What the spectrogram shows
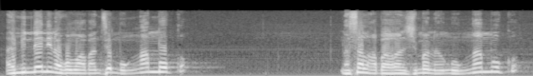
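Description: A musician guest speaks earnestly and reflectively in a casual interview, giving advice in a mix of Lingala and French. His voice sits high and is a little mellow, at a moderate pace. Long hall reverb and faint music fill the recording.

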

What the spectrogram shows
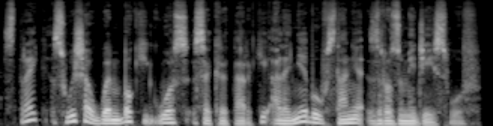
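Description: A man narrating an audiobook, his pitch rising and falling freely as he tells the story. The delivery is expressive and measured. The recording is dry and close. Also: husky, no echo. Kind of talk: scripted narration.

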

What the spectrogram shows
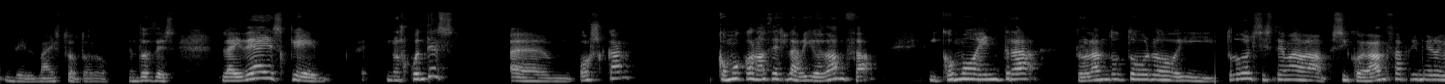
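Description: A woman's voice: fairly low pitch, a bit bright. A woman hosting an interview, speaking loosely and hesitantly with many fillers. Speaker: interviewer, host. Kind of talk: casual interview.

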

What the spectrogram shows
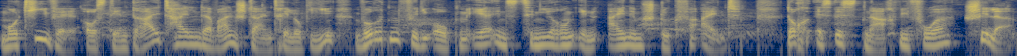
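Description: A man's voice: medium pitch, very animated, measured pace. A man reading scripted narration for a television report as a voice-over.

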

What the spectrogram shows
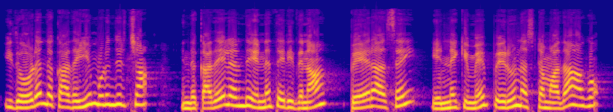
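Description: A woman narrating a cartoon story in a brisk storybook manner. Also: fairly high pitch, expressive.

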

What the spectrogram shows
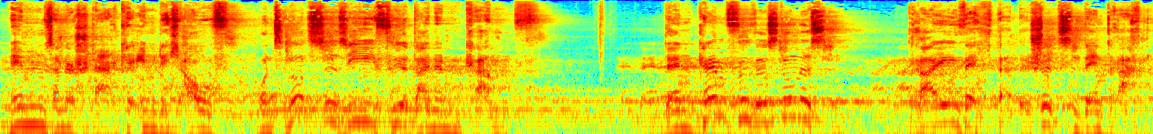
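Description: A man's voice: a little high, creaky, heavy background noise, full character voice. A man voicing a solemn, ancient tree spirit in a video game, speaking in a grave, archaic, portentous manner. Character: solemn ancient tree spirit, watchful guardian advising a warrior. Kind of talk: dramatic video game voice acting. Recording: echoey hall, distant, loud game music.

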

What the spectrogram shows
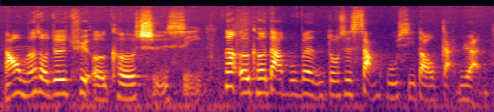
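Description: A woman's voice: fast, slight background noise. A woman nurse on a TV talk show, telling a story from her student days and shrilly acting out a panicked mother. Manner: animated, jumps to a shrill pitch when quoting.

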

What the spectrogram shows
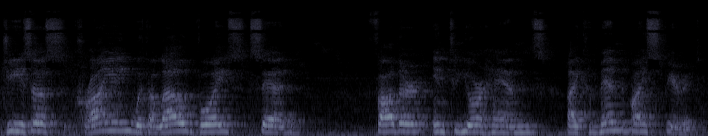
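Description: A man slowly intoning prayers and readings as the officiant of a church service, heard with a cathedral echo. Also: high-pitched, vocal fry, darkish tone, slight background noise. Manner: slow, solemn intoning. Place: large church. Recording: cathedral echo heard from far off, faint ambience.

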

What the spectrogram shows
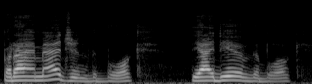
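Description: A man poet reading a poem in the voice of a lonely young man once confined in a dark basement, measured and reflective. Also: a little high, no room sound, natural voice. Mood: wistful. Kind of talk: poetry reading.

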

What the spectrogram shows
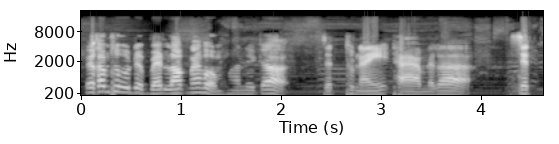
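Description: A young man playing and commenting on a video game in a casual, playful way, laughing often and yelping when excited. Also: high voice, extremely slow, faint music behind. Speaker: gaming YouTuber.

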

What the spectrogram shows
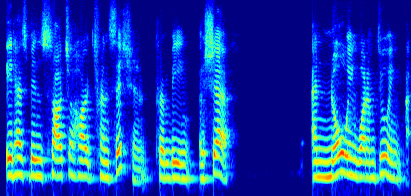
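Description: A Venezuelan woman in her thirties tells her story as a guest in a casual video call interview, laughing often. She speaks through a headset from an indoor home workroom, her voice medium-pitched with a darkish tone.

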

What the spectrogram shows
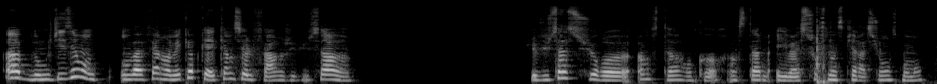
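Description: Chatty husky-voiced woman makeup artist. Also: mid-range voice, normal speed, darkish tone. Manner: chatty, greets viewers with pet names; slangy, enthusiastic. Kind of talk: live makeup tutorial.

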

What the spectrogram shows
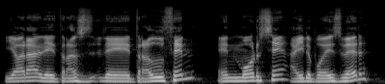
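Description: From an indoor room set up for webcam reactions, a high-voiced young Spaniard with a Peninsular Spanish accent reacts and translates aloud as the host of a reaction video. He talks at a moderate pace but gets excitable, interjecting often, and he uses a desktop streaming microphone.

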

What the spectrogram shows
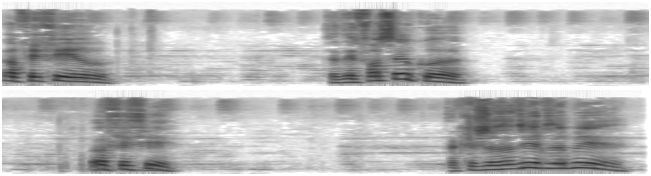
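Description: A man's voice: a little high, animated, takes it slowly, long pauses, mellow, husky, faint music behind. A young man chatting casually with a friend, tired and drowsy, slangy and profane, laughing often. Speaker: vlogger. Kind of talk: casual rambling chat to a friend.

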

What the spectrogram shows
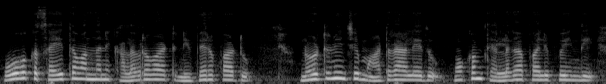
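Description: Female audiobook narrator, mellow and warm, steady storytelling delivery, mid-pitched. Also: moderate pace. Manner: steady storytelling narration, voicing dialogue lightly. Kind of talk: reading a Telugu audio novel.

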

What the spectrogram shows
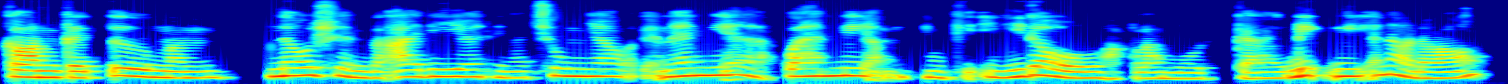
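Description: A woman's voice: mid-range voice, normal speed, hardly any pauses, lo-fi sound. A young adult woman with a Vietnamese accent, teaching English vocabulary and checking in often with tag questions.

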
